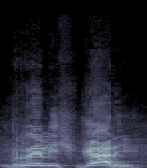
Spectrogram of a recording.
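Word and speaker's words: religare: verbo latín sí que más o menos se pronuncia así religaré religar el religar sí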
